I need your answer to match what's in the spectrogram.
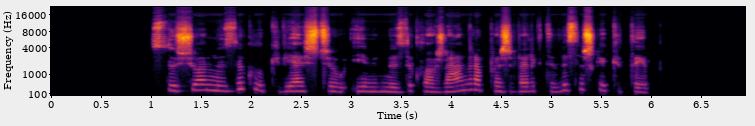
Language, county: Lithuanian, Kaunas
